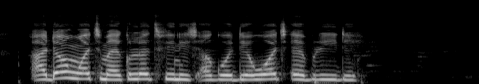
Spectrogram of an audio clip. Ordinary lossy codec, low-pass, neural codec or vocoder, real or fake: none; 10.8 kHz; none; real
